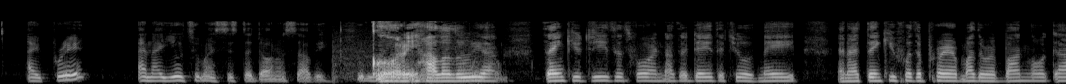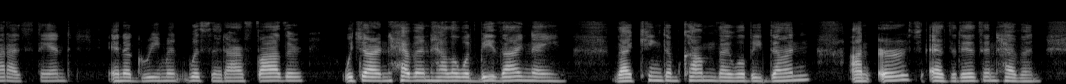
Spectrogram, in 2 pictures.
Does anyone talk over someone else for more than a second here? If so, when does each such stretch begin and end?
3.7-5.0

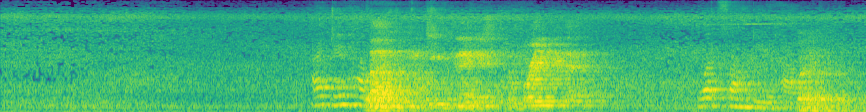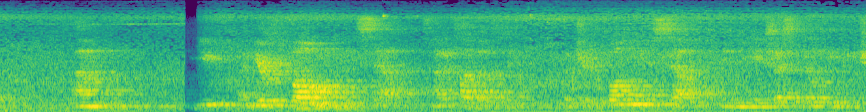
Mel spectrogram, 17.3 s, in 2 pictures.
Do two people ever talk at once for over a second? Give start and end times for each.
3.6-5.3

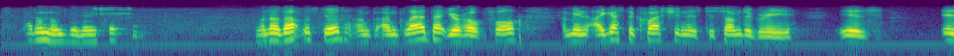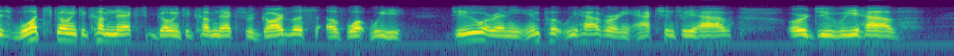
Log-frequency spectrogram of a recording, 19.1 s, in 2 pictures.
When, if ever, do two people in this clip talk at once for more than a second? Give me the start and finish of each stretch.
none

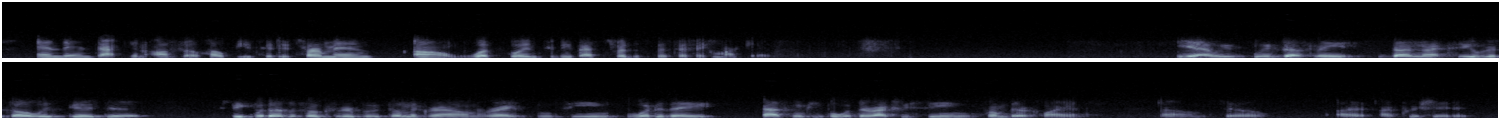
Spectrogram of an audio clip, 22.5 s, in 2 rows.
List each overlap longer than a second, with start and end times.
none

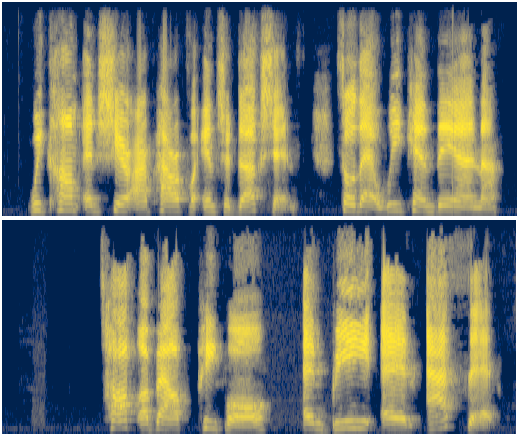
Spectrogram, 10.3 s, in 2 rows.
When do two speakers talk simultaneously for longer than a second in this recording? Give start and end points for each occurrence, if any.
none

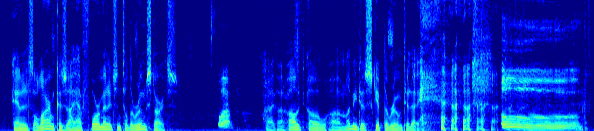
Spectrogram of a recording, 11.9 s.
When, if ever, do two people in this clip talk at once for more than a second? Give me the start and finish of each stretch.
none

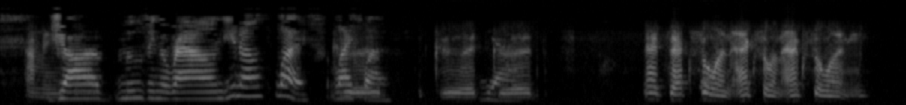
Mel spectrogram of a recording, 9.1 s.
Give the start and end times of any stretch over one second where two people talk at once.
none

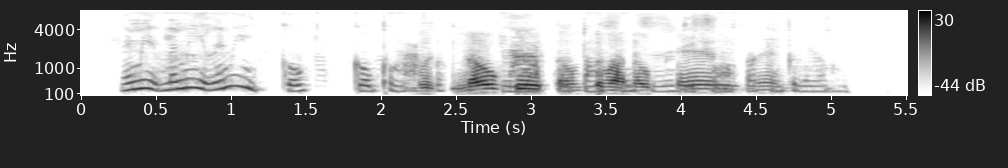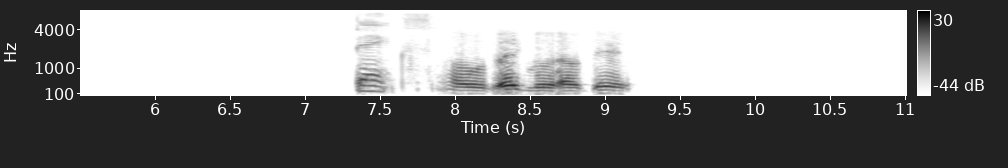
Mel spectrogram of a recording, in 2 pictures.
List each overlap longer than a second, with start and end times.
2.2-4.8

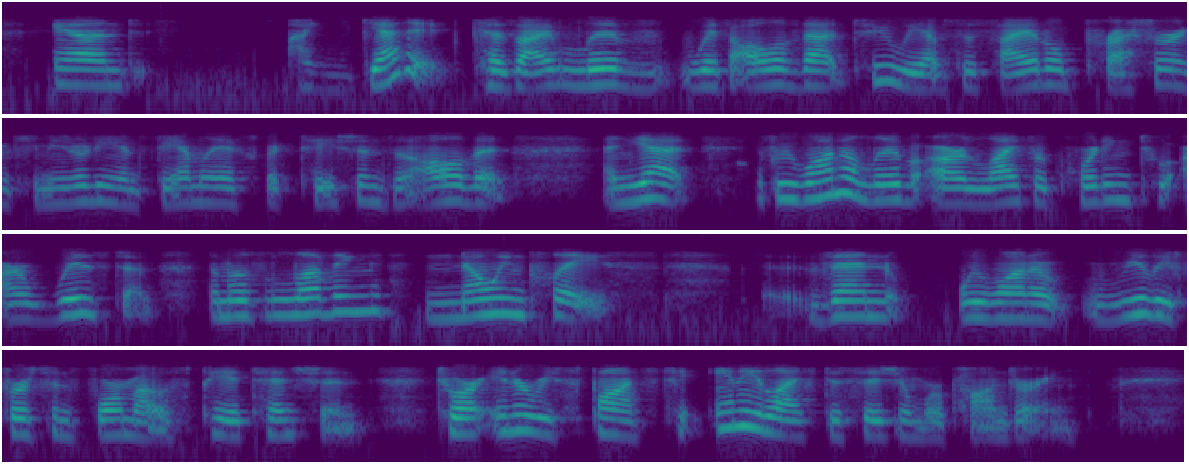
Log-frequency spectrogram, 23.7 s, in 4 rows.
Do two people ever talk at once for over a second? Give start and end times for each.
none

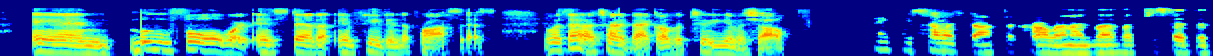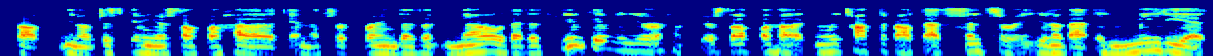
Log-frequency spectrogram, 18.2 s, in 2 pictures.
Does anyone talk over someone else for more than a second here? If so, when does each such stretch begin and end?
none

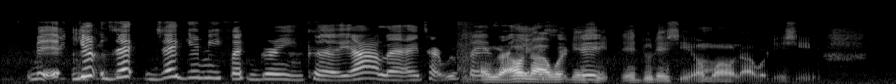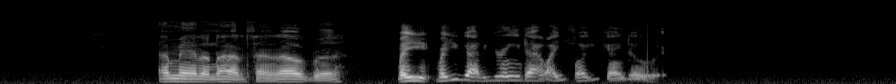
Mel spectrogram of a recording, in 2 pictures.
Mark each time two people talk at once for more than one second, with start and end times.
4.8-6.0

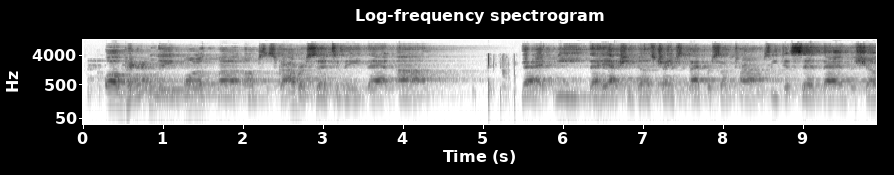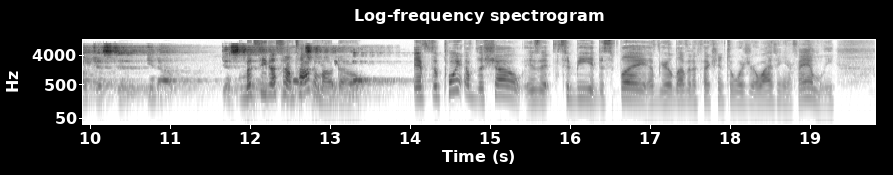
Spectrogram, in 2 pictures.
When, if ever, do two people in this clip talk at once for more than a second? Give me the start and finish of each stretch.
11.9-13.4

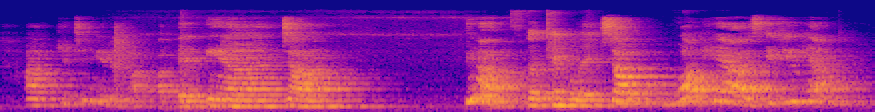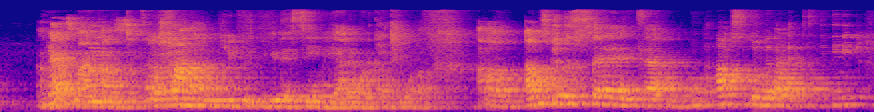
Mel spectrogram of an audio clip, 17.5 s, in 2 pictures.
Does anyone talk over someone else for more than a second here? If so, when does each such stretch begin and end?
9.2-10.6

